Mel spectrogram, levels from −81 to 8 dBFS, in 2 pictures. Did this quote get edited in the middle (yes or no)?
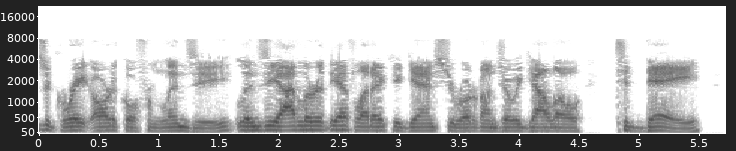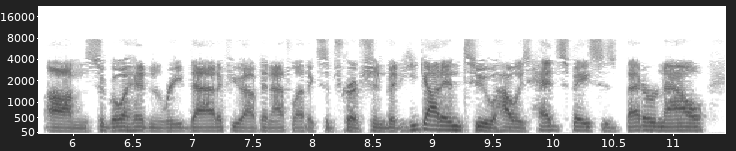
no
